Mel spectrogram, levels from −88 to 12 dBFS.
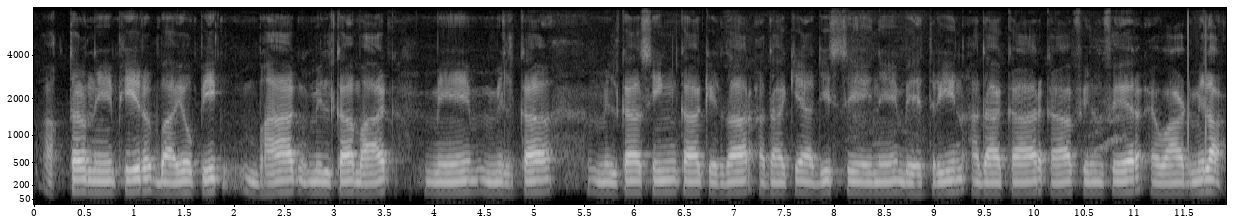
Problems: constant background noise, background conversations at intervals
